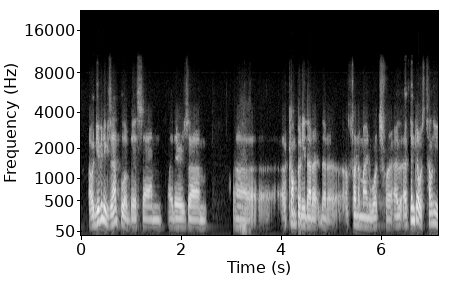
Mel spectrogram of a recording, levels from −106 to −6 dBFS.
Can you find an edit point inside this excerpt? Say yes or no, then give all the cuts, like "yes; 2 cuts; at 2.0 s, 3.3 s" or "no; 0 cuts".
no; 0 cuts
